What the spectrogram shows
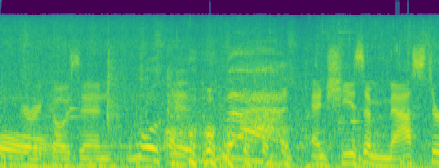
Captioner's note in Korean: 웃음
